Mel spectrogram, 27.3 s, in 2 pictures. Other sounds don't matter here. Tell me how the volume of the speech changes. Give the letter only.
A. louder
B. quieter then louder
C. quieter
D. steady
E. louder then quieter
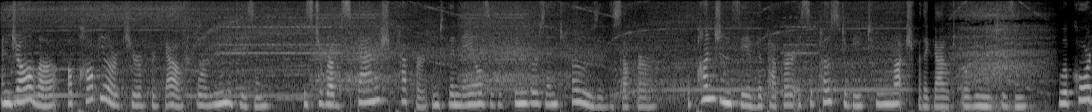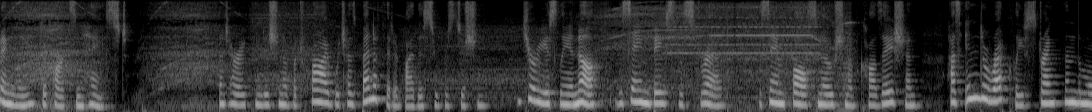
D.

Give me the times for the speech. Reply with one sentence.
The speech can be heard from 0.0 to 15.2 s and from 16.4 to 27.2 s.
